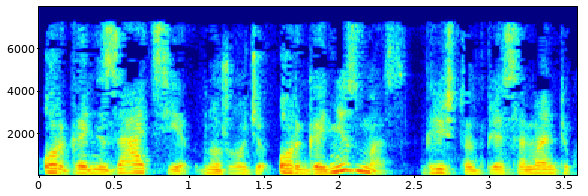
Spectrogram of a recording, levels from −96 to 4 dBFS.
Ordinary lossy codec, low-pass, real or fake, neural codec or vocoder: MP3, 32 kbps; 7.2 kHz; real; none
